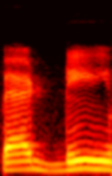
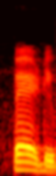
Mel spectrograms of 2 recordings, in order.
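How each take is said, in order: First: The d sound is said twice. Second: The d sound is said once. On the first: The speaker calls it wrong. "पैड डी मत पढ़ो इसको" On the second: The speaker calls it right. "पैडी पढ़ते हैं"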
